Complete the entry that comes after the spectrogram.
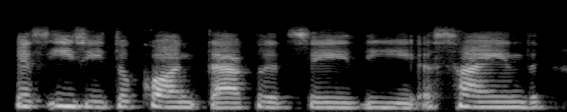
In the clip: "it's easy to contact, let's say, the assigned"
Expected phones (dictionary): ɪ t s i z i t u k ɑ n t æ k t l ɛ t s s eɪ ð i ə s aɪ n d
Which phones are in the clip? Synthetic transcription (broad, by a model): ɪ t s i z i t u k ɑ n t æ k t l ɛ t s s eɪ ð i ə s aɪ n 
